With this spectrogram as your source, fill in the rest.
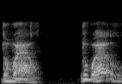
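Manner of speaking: high, squeaky, words squeaked out. Answer a warrior who has intimidated you with a sword poking into you, squeaking out the words. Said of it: "he squeaks out".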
